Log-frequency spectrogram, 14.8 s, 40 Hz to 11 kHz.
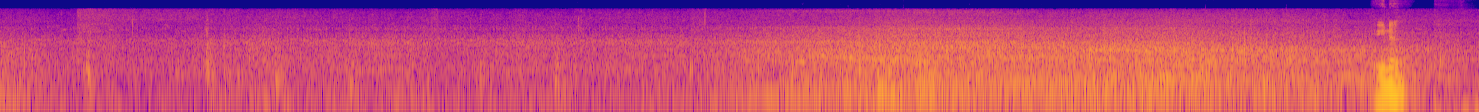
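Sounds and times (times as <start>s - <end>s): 
bus engine rumble as it arrives: 0.0s - 14.7s
street noise: 0.0s - 14.7s
speech: 13.8s - 14.2s.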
